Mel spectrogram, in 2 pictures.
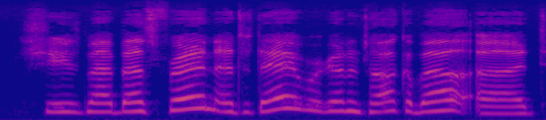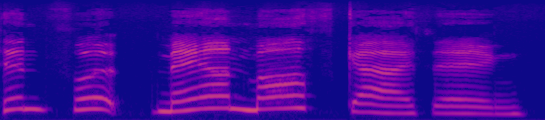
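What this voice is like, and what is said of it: West Virginia accent. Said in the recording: “you could probably tell by our very nice accents, we're from West Virginia”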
